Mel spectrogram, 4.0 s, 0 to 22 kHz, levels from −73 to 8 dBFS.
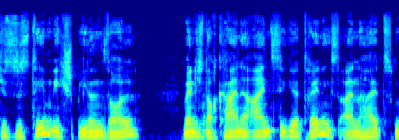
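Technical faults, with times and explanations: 2.37 s, overlap between stream segments: after "soll wenn ich noch", the player trims a few milliseconds at a segment join, so the waveform jumps and you get a tiny skip.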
